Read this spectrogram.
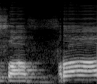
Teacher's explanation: Boleh baca 4 pun boleh, 5 pun boleh, 6 harakat pun boleh, ketika mana kita berhenti.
